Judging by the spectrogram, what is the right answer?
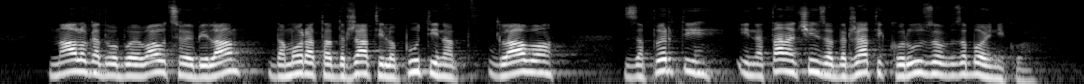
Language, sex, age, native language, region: Slovenian, male, 30-49, Slovenian, Savinja region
